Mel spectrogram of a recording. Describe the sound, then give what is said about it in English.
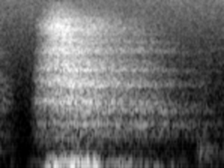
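One long, breathy ujjayi breathing exhale with a soft, ocean-like hiss, loudest at the start and tapering off gradually over about a second, heard alone with no talking. “And as you exhale, create that ocean sound”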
